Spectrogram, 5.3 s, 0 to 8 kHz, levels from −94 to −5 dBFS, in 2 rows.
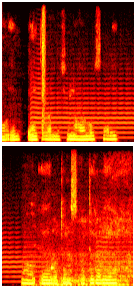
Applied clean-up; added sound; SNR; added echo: none; Trumpet; 19 dB; none.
